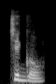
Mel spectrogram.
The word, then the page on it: chigoe: Indian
